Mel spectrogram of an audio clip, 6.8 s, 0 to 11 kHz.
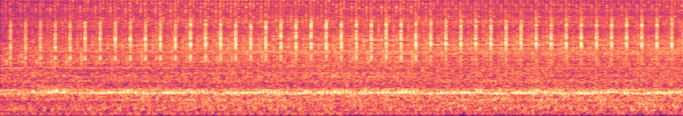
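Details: Engine knock on a Ford Mondeo 4 with 2.0 Duratec HE, 89,000 km, LPG fitted at 70,000 km, at steady idle: sharp, even top-end ticking about 200 per minute. Owner rules out valves and swirl flaps, suspects petrol injectors; knock vanished when revved to 7000 rpm stationary.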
